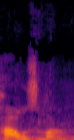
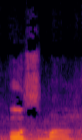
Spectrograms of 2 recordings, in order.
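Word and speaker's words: Haussmann: como hausmann aqui é Osman o h não tem som de R E a com u em francês é o então é Boulevard os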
